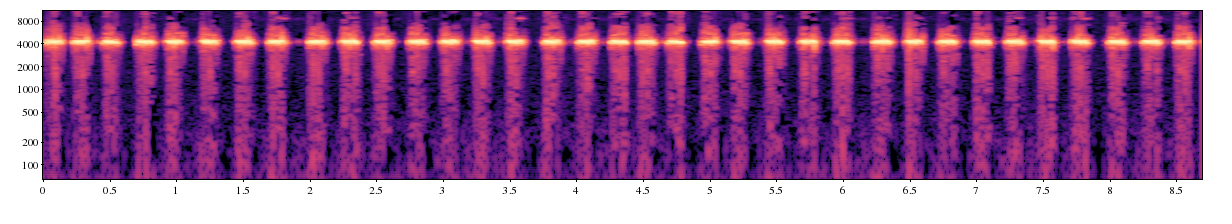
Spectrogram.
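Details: Piercing cricket chirps aimed at chasing rats from a home: a continuous, fairly regular train of high pulses, around four per second, with no background sounds.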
